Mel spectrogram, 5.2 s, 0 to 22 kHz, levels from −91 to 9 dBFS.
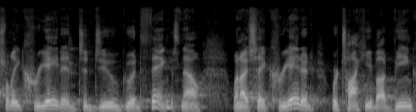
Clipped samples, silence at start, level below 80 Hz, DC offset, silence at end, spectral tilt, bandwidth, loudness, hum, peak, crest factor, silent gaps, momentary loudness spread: under 0.1%; 0 s; -70 dBFS; under 0.1%; 0 s; -6.5 dB/octave; 16 kHz; -30 LUFS; none; -12 dBFS; 18 dB; none; 6 LU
